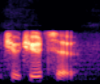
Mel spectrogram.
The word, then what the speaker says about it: jujutsu: Japanese, the right pronunciation, incidentally. – Was it Japanese jujutsu or was it Brazilian? – Jujutsu, yeah, just traditional Japanese jujutsu. – Mm-hmm. – That. – You pronounce it jujutsu.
